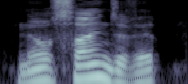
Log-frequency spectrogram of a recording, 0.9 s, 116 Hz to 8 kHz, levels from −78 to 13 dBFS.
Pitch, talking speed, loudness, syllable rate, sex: 120 Hz, 255 wpm, -15 LUFS, 6.4 syllables/s, male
